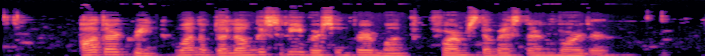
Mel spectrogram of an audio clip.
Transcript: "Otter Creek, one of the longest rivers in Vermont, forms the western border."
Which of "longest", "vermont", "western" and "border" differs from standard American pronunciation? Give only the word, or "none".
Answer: vermont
